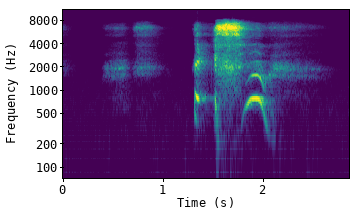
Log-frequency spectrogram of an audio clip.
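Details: A couple of quick indrawn breaths, then one loud, sharp sneeze with a voiced trailing cry; sneezing fits blamed on house dust; sneeze.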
